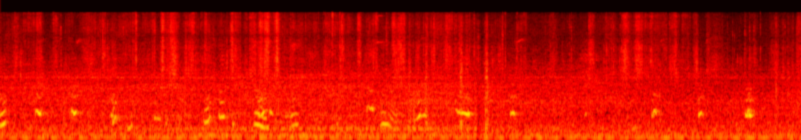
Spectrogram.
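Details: East European Shepherd puppies, three weeks old, feeding at their mother; thin squeaks and brief whines come in scattered bursts, some sliding downward, over a low background rustle.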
